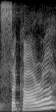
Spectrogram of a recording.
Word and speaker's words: Saqqara: what so our I don't know how to pronounce it Saqqara is that it thank you and I just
